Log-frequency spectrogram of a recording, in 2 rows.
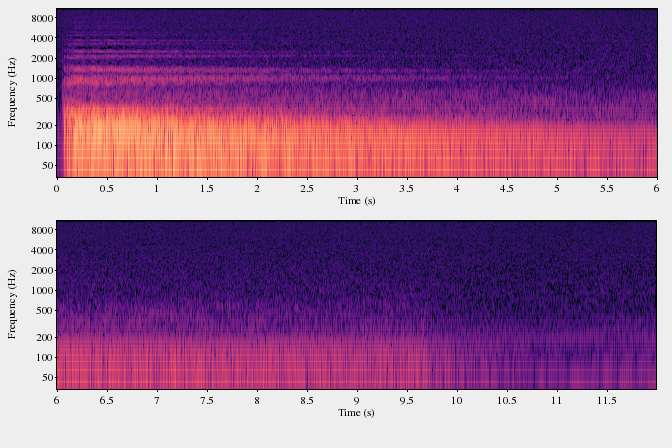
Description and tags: This sound is generated by an 80's synthesizer ensoniq sq1 plus which memory banks have gone bad. I recorded the sound because I thought that it would be excellent as a creepy sci-fi spaceship sound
